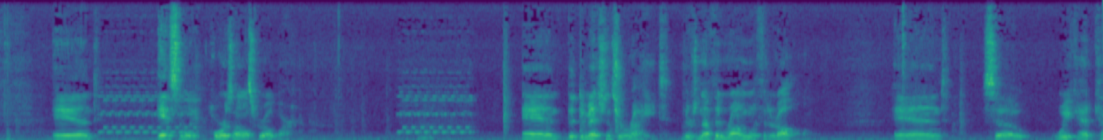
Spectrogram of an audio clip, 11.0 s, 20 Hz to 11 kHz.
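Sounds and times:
desk telephone ringing: 1.0 - 2.1, 3.9 - 4.8.

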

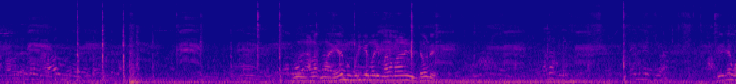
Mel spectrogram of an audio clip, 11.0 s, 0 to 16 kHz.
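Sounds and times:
crows cawing: 0.2 - 11.0.

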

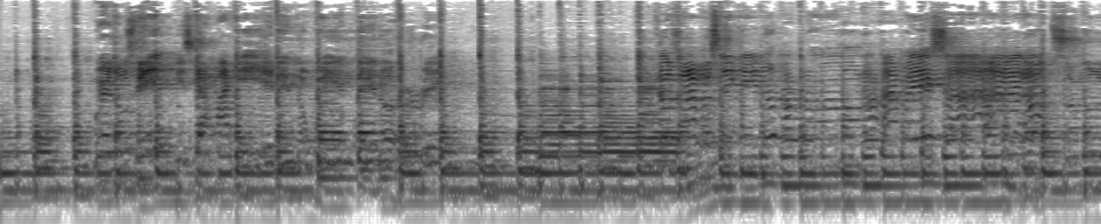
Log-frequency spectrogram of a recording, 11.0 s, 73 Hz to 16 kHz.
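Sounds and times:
strummed guitar chords: 0.0 - 11.0
man singing: 0.8 - 4.8, 6.4 - 11.0.

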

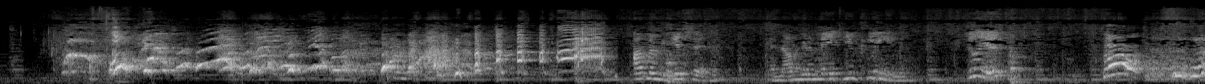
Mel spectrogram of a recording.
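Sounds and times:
loud continuous laughter: 1.2 - 6.2.

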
